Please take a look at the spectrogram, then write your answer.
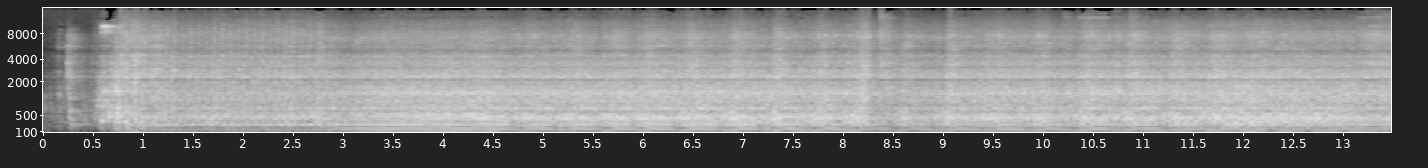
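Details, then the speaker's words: Honda HS720 commercial snow thrower, previously running poorly and backfiring, after fuel tank cleaning: steady high-pitched single-cylinder drone with slight speed surge, no popping or backfire; runs properly. "it's got a little surch just like 99% of pressure washers and little blowers and but it runs and it doesn't backfire anymore"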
